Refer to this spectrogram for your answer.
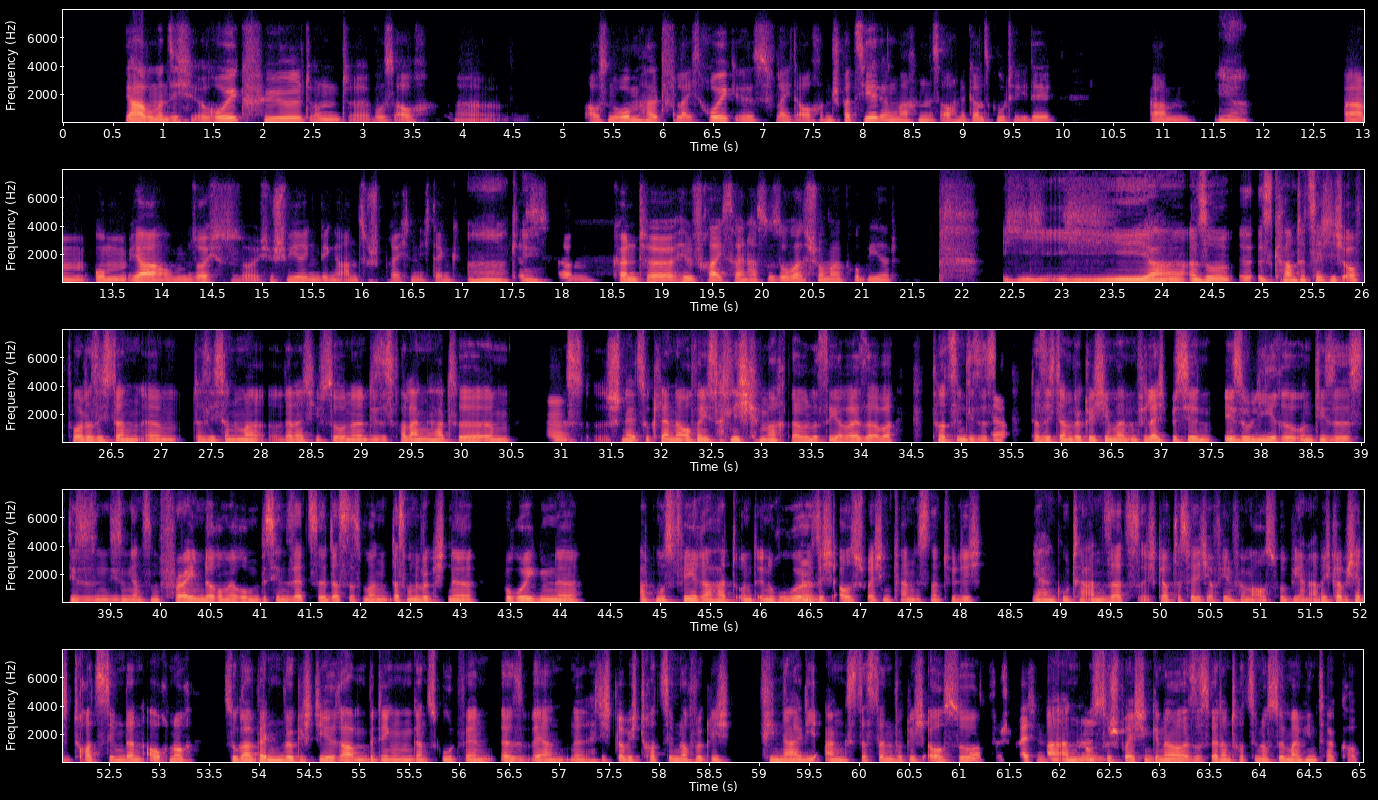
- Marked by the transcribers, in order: tapping; drawn out: "J j ja"; laughing while speaking: "dann nicht"; in English: "Frame"; distorted speech
- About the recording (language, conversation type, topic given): German, advice, Warum vermeide ich immer wieder unangenehme Gespräche?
